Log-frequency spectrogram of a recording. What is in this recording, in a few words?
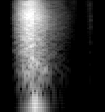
Battle axe swing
